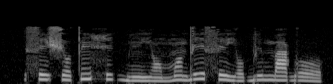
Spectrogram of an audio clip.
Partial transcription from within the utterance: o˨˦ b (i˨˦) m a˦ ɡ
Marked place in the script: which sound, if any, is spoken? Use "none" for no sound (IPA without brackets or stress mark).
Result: i˦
